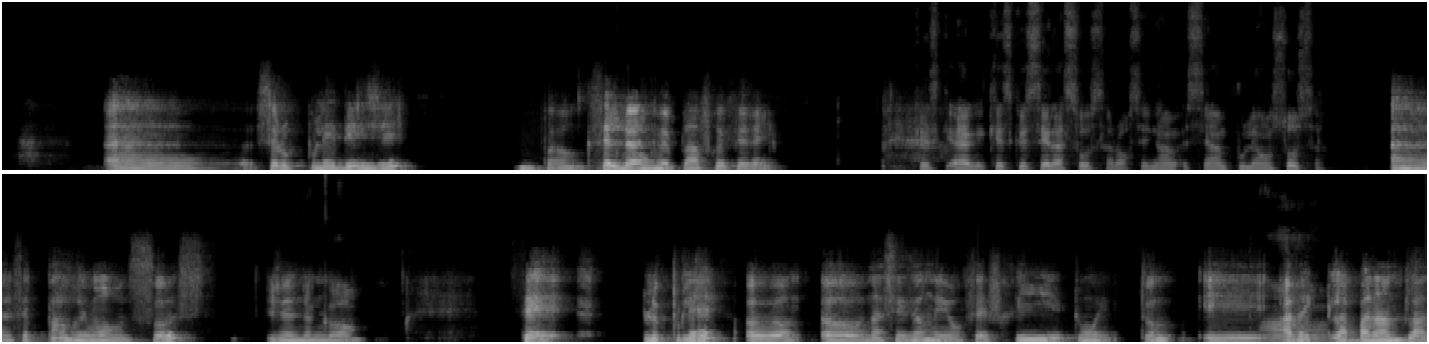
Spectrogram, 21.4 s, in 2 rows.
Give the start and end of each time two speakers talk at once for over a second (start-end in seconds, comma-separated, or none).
none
